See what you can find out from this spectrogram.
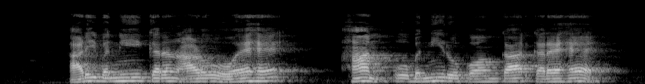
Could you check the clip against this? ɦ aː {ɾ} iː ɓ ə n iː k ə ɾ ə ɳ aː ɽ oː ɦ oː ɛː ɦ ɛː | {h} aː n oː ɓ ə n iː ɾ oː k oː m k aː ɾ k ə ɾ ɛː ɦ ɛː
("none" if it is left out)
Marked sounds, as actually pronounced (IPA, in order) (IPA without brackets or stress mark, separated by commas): ɽ, h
